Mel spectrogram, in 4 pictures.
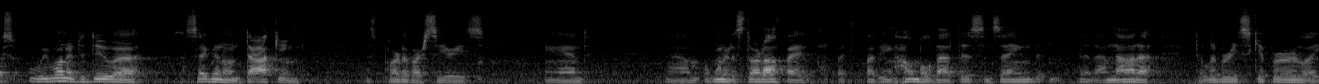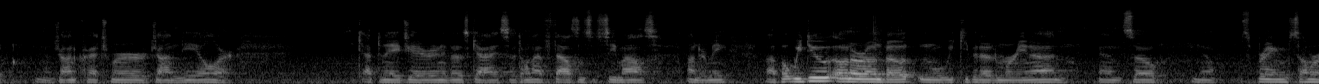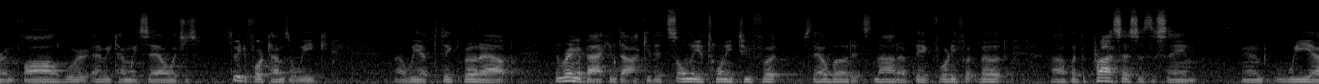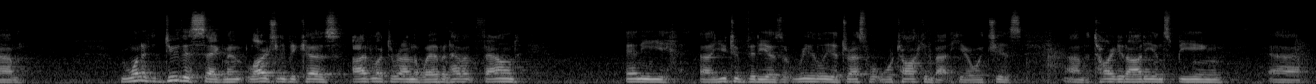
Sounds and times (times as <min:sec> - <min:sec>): Speech: 0:00.0 - 0:06.0, 0:06.6 - 0:15.6, 0:16.7 - 0:29.7, 0:30.3 - 0:40.0, 0:40.8 - 0:44.9, 0:45.8 - 0:52.7.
